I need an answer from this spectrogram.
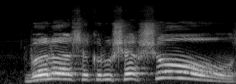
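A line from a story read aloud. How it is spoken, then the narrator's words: Exclamation. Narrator (French): s'écria Holmes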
